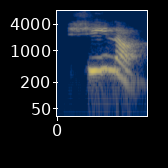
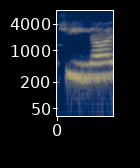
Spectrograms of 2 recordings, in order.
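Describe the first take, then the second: First: The word begins with a 'sh' sound. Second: The word does not begin with a 'sh' sound. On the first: The speaker calls it right. "we read it like Sheena" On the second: The speaker calls it wrong. "not China or China"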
